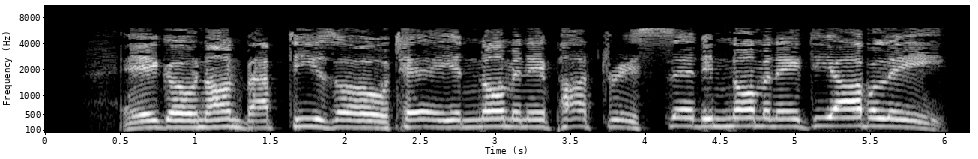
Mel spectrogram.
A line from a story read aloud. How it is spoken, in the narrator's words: deliriously howled Ahab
